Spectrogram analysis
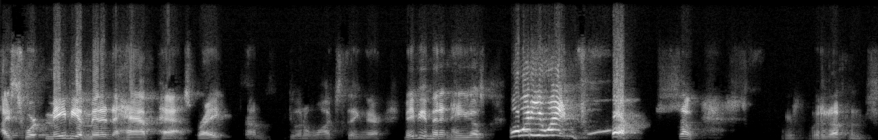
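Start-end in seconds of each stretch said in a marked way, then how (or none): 5.1-6.3 shrill, very loud, high put-on funny voice. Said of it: "I apologize for doing the voice".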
